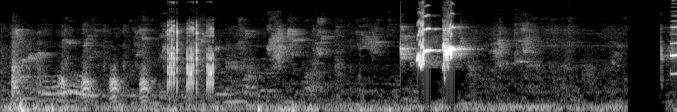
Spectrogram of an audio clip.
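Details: Myna lure sound to make silent birds chatter: soft mixed chatter and short notes, then a loud pair of harsh squawks, then quiet.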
